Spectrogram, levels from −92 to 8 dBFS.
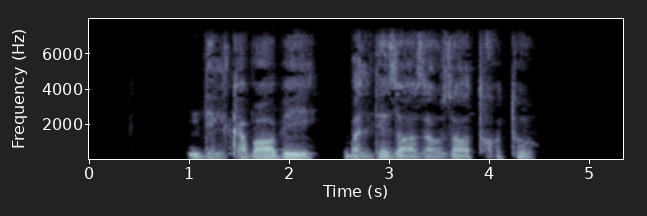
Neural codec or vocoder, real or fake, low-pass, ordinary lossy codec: none; real; 7.2 kHz; AAC, 48 kbps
